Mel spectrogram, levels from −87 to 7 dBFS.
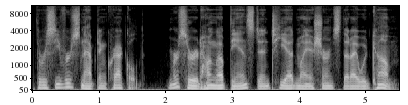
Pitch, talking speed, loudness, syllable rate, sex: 100 Hz, 205 wpm, -17 LUFS, 5.6 syllables/s, male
